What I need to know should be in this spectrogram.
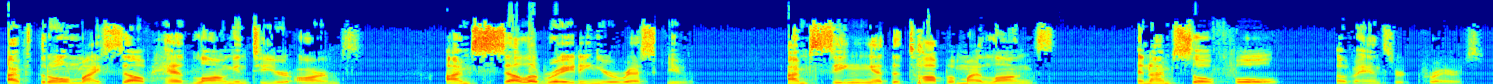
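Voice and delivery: loud, emphatic verse reading; loud scripture proclamation. Acted. Preacher voicing a psalm to the congregation, loud and declamatory. Reads verse out at full force.

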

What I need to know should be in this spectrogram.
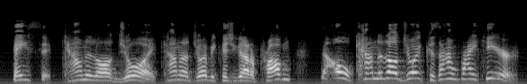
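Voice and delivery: high, urgent exhortation in God's words; emphatic preaching. Acted. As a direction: build to an insistent preached call. Preacher voices God urging the congregation.

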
